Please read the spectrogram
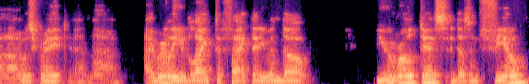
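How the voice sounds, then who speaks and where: Soft-spoken and at a medium pitch, a man talks at a fairly slow pace with fairly even intonation. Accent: American. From Dominican American. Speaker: writer and psychotherapist. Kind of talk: reading aloud.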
